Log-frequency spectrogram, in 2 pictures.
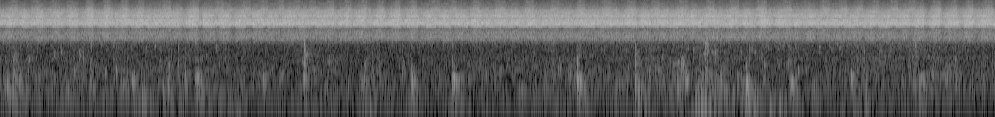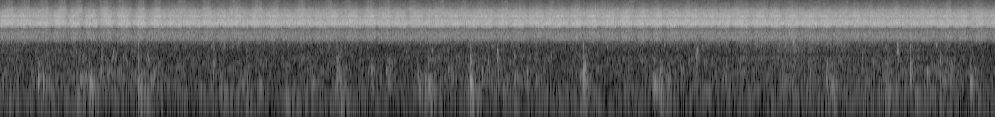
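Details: Crickets calling over a bay on Korčula: a dense, continuous high-pitched shrill chorus with a fast, steady pulsing throughout, plus faint low knocks and rustles beneath.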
